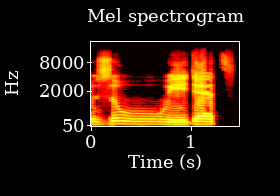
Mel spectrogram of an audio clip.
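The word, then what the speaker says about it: zuwwijat: Wa idzan nujumun wa idzan nufusu zuwijat.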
